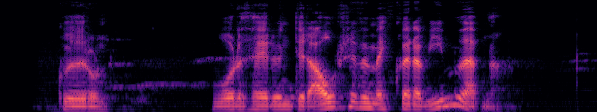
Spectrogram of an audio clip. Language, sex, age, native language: Icelandic, male, 20-29, Icelandic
